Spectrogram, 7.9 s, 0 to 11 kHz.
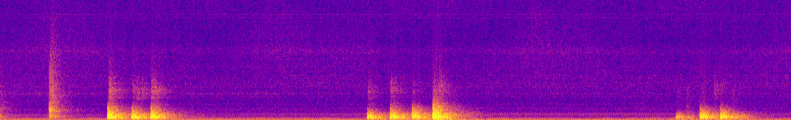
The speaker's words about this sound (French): Un matin, comme tous les matins à 8 heures, Nicolas va frapper à la porte de la chambre de Matthew.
